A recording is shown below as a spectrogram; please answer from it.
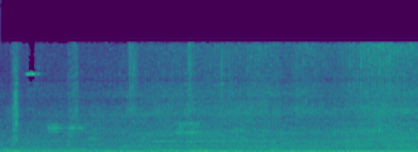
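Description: Steady low rumble of motorbike and street traffic, with faint chatter of voices in the background.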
